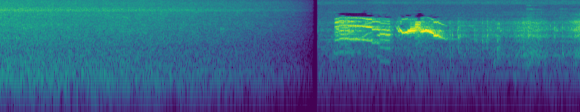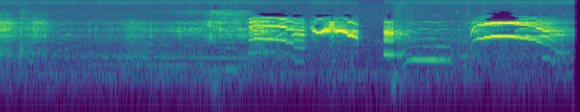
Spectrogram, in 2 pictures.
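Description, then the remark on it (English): After a hiss of rushing noise, an Ornitholestes dinosaur roars at a juvenile Diplodocus in loud, screechy bursts with a wavering, fairly high pitch: one call early on, then two more in quick succession near the end. “What's the Ornitholestes roaring at?”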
